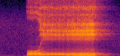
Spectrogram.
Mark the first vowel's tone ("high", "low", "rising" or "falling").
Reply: rising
